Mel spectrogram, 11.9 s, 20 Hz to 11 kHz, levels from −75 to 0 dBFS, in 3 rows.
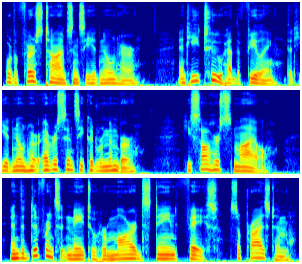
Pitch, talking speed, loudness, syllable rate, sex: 115 Hz, 195 wpm, -19 LUFS, 5.4 syllables/s, male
